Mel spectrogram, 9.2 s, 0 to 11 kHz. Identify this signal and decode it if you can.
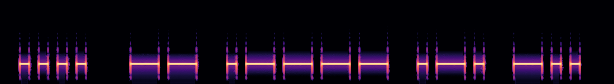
Morse code, heard as a keyed tone, about 8 wpm, 800 Hz. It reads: HM1RD
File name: LEZIONI / 7 GF9Z / 7 G 8wpm 3118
